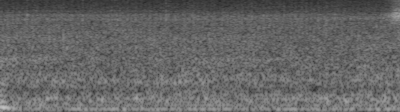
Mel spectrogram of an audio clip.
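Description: Hot tub jets running: a steady bubbling rush of water with a low pump hum underneath.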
